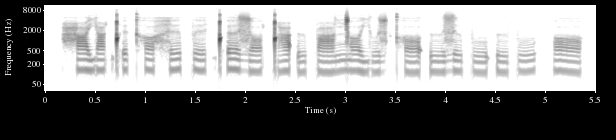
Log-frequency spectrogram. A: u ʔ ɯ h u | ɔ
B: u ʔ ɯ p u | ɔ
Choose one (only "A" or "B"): B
